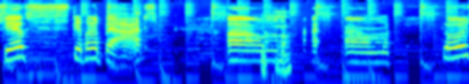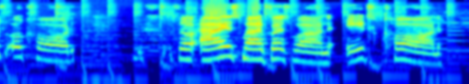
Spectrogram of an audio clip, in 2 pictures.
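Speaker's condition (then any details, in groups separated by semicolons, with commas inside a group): Down syndrome; present from birth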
